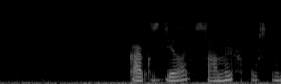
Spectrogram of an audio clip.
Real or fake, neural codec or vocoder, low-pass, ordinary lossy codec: fake; autoencoder, 22.05 kHz, a latent of 192 numbers a frame, VITS, trained on many speakers; 7.2 kHz; none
